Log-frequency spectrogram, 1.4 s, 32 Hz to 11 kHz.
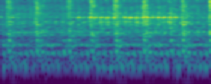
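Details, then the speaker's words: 1985 Kawasaki KE100 two-stroke, sat many years, idling in neutral: light, quick rattle riding on each beat of a steady tickover; source not pinned down, needs investigation. "but is that little rattle coming from somewhere"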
